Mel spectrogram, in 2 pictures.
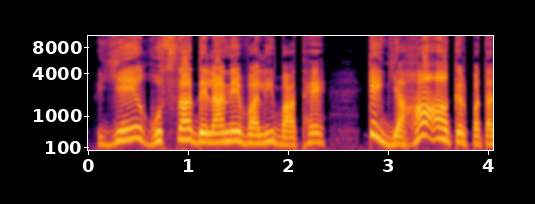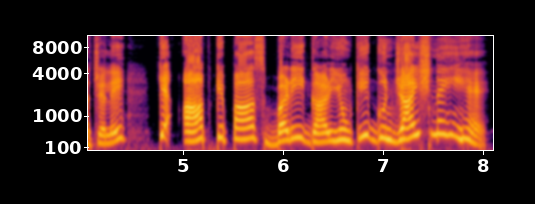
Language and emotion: Urdu, angry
